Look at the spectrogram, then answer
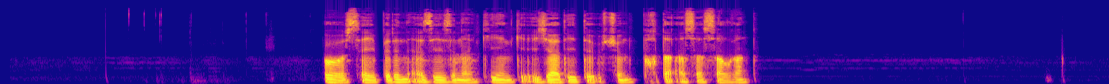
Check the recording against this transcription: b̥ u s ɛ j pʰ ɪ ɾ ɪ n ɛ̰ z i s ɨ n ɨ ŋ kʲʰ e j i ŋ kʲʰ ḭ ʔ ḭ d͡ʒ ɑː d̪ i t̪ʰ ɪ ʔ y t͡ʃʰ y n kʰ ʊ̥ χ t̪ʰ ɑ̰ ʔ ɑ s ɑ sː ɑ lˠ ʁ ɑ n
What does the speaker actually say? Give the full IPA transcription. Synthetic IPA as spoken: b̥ u s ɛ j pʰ ɪ ɾ ɪ n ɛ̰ z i z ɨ n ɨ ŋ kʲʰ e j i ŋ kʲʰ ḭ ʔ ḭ d͡ʒ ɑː d̪ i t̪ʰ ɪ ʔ y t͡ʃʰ y n pʰ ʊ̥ χ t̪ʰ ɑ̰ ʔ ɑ s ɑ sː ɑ lˠ ʁ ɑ n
